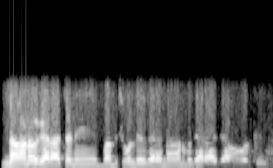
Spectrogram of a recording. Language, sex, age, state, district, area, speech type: Punjabi, male, 30-45, Punjab, Pathankot, urban, conversation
